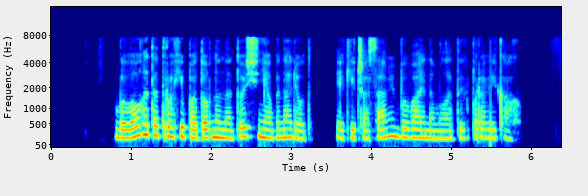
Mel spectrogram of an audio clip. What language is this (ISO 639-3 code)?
bel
